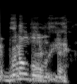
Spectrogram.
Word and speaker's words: Weldley: Eric's last name is Weldley, and you haven't pronounced it right since he's been on the board. Eric and I laugh every time you call his name because it's Weldley.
